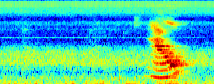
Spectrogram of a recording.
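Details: Pet African grey parrot in a room, asking to have its head scratched, gives one cat-like meow that bends upward and then falls, after a stretch of quiet low background hum.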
